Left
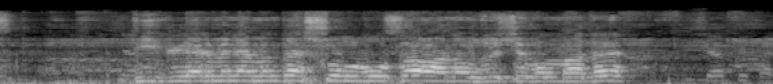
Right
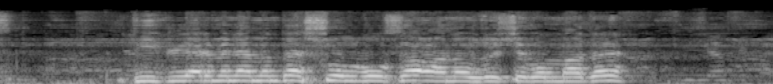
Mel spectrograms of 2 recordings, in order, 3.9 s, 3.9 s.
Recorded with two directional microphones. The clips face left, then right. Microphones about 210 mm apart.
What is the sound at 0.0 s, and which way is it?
A man's voice, 40° right (ahead or behind).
